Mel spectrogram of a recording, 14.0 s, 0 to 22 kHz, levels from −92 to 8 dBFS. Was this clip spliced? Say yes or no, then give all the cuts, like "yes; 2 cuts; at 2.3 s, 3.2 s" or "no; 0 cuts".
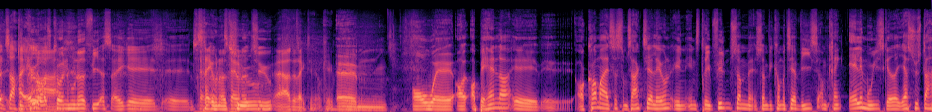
no; 0 cuts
